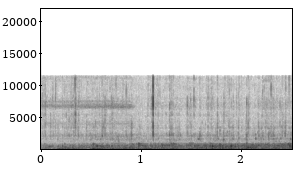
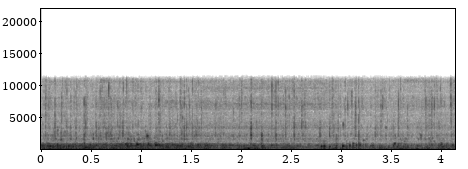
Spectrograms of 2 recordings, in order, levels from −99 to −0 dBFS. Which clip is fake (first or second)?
second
